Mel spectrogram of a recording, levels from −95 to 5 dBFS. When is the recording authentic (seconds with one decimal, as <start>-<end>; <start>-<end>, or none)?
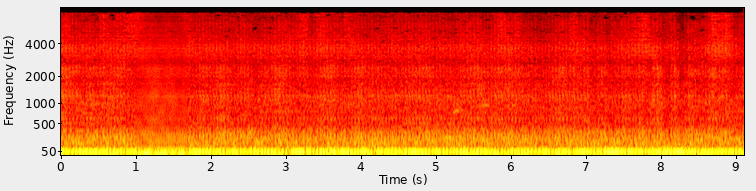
0.0-1.0; 1.7-9.1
